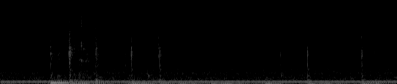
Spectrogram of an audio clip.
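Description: Computer keyboard keys pressed for shortcuts while working in Unreal Engine 4, a few scattered clicky taps close by over a steady low electrical hum.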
